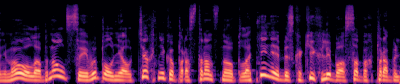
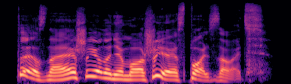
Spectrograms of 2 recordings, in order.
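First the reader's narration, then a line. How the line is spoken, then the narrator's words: Laughing. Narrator (Russian): рассмеялся Ли Тяньсин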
